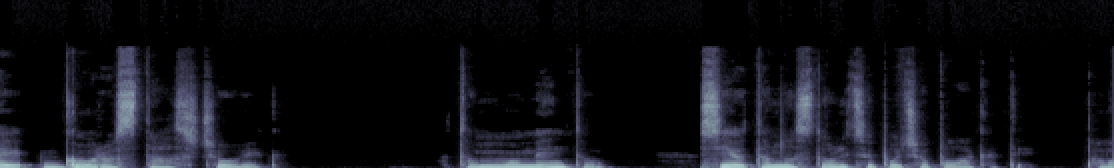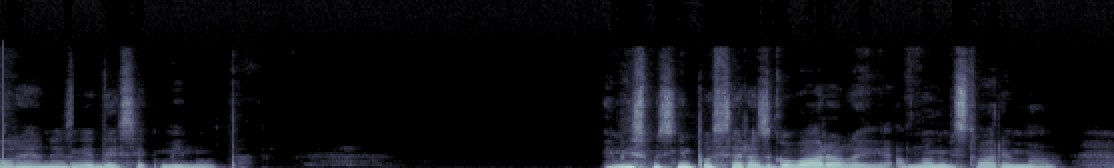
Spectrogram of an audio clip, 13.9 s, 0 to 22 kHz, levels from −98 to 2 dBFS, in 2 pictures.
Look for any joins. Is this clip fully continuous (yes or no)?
no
